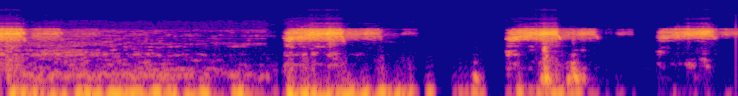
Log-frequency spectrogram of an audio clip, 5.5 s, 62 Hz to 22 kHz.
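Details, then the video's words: Owls at a nest, 19 April 2012, 8:15 PM, during a rabbit delivery to a mate. Raspy screeches come in pairs over a steady low rumbling and shuffling noise. "Rabbit Delivery #251!"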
